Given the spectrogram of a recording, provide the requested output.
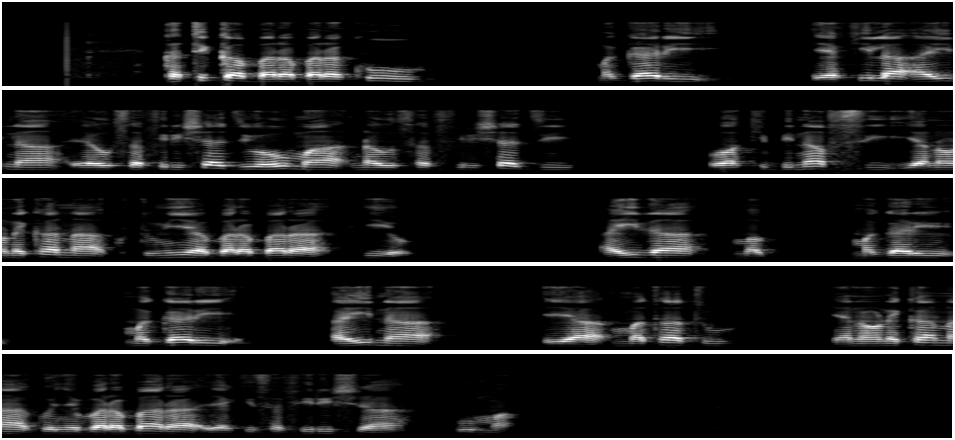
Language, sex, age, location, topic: Swahili, male, 25-35, Nairobi, government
